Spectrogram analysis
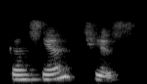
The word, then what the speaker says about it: conscientious: Conscientious, right? It's like an SH.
